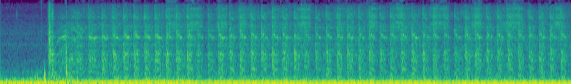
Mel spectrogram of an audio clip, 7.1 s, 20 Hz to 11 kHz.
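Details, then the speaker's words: Saab 900 V6 farm car that sat, with original battery, fuel pressure present, stale fuel, starting spray used, starter tiring: click then long steady low cranking drone that never fires; engine fails to catch. "Come on. It was ready to bark off yesterday. Nothing."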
